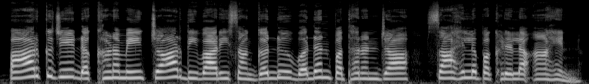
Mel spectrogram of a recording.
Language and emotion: Sindhi, neutral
